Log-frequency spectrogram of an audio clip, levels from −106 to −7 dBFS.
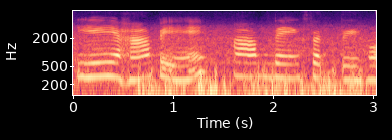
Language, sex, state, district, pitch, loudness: Hindi, female, Haryana, Charkhi Dadri, 265 Hz, -14 LUFS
